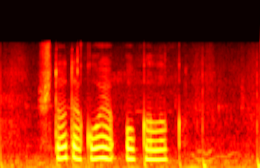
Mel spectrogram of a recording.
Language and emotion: Russian, neutral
